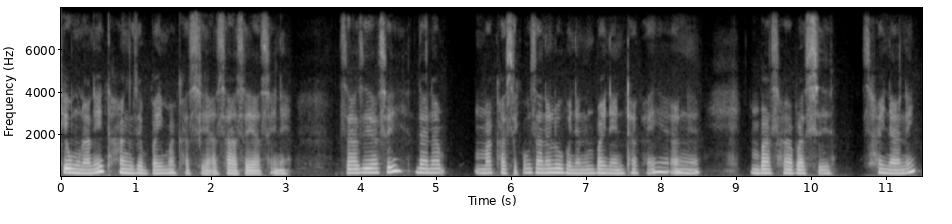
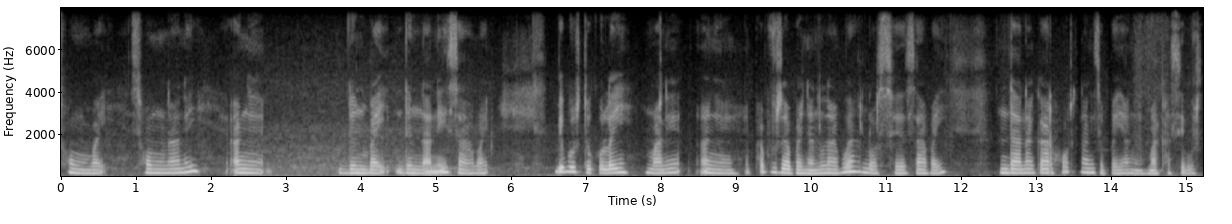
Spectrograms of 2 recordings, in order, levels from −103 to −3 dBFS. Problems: constant background noise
